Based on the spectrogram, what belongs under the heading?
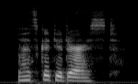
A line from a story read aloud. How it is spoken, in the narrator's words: he said, his voice low and urgent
